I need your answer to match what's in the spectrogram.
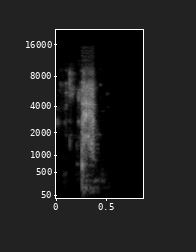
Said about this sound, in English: Can I just take a sip of water?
